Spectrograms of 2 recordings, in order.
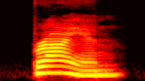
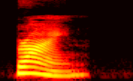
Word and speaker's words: Brian: Mr. Gleason had a brogue that was different from his mother's, but they both said Brian, like Brian, blending the syllables into one.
